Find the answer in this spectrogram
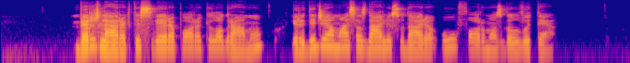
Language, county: Lithuanian, Panevėžys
